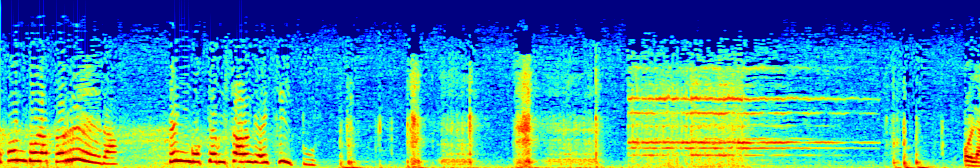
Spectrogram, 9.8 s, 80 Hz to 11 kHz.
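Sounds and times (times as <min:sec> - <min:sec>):
speech: 0:01.0 - 0:03.5, 0:04.1 - 0:04.4
telephone ringing with a high electronic ringing tone: 0:05.6 - 0:09.1.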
